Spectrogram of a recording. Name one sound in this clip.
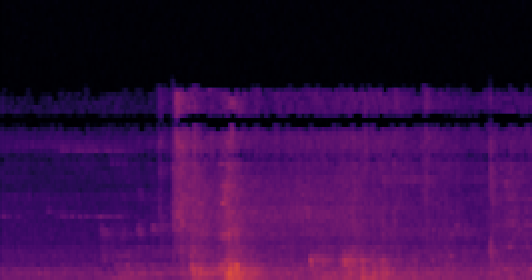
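Distant footsteps echo faintly across a large, hard-floored hall.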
